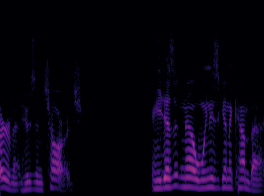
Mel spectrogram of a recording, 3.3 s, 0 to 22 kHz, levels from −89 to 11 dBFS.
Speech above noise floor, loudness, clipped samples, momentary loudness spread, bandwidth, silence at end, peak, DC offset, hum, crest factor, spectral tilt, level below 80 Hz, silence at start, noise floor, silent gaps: over 38 dB; -53 LUFS; under 0.1%; 11 LU; 15 kHz; 0 s; -34 dBFS; under 0.1%; none; 20 dB; -5.5 dB/octave; under -90 dBFS; 0 s; under -90 dBFS; none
